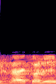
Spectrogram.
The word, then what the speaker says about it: Psychology: उसमें से P silent है, SY का उच्चार साय होता है, CHO का उच्चार चो नहीं होता है, को होता है, GY का उच्चार गी नहीं होता है, जी होता है, फिर भी आपको सही लगता है।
